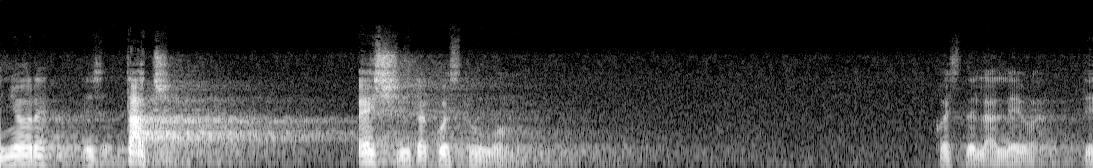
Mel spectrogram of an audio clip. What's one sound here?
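A middle-aged man speaks calmly and close to the microphone, in short phrases with pauses.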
